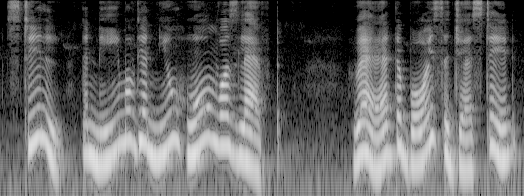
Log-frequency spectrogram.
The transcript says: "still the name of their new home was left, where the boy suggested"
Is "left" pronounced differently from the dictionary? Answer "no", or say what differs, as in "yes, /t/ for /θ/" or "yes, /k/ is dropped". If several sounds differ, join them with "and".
no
